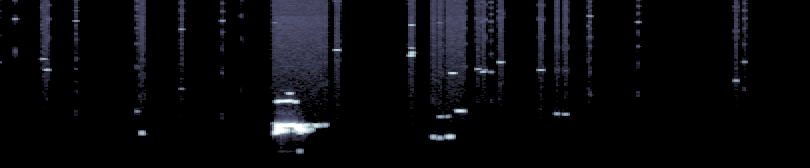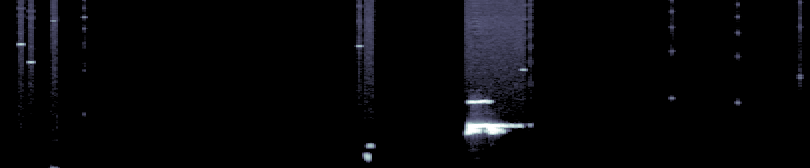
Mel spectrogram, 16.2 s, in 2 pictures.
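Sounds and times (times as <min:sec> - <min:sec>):
Asian barred owlet Glaucidium cuculoides calling: 0:02.8 - 0:03.2, 0:12.8 - 0:13.2.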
